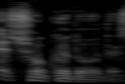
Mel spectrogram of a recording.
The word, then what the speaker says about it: 食道: れどもね、えー、食にまつわるあらゆることをテーマにお送りしたいなと思っております、えー、食堂と聞いて思い浮かぶのは学校や会社にある食堂だと思いますけどこの番組は食の道と書いて食堂ですよはい食の道と書いて食堂ですあの内臓器官の食堂ではないですねはい、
